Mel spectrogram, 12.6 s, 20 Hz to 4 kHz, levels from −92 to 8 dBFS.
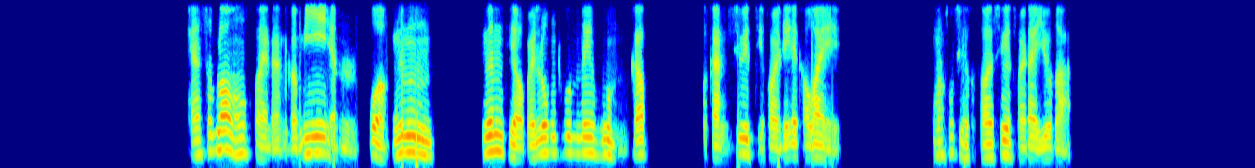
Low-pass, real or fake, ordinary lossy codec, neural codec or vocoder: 3.6 kHz; fake; Opus, 32 kbps; vocoder, 44.1 kHz, 80 mel bands, Vocos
